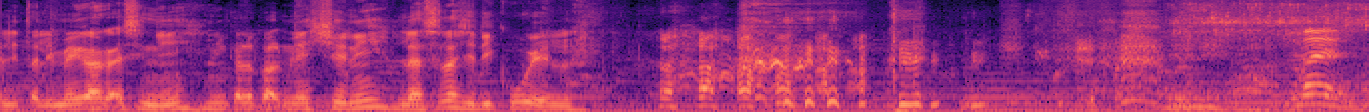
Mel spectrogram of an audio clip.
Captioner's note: laugh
